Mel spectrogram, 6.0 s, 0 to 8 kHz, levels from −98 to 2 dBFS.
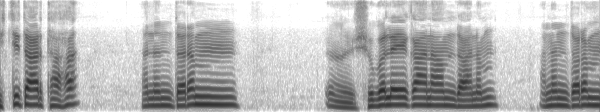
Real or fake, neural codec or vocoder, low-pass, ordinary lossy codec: real; none; none; none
